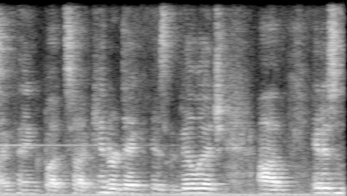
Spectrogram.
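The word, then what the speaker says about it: Kinderdijk: the uh village of kinder dick uh that's how you pronounce that i don't know why they put the j in just to fool us i think but kinder dick is the village it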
